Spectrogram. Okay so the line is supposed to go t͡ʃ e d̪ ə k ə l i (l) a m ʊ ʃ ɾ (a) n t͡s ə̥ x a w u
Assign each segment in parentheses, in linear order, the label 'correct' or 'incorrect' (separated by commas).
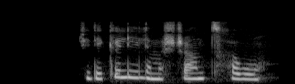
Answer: correct, incorrect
